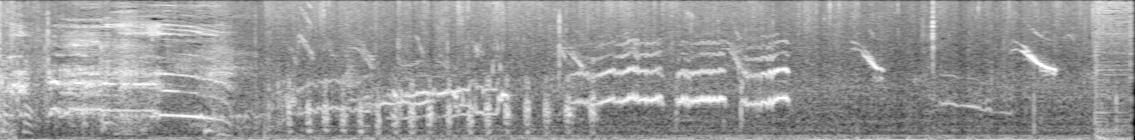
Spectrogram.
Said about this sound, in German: Und ich würde vorschlagen, wir sind ja hier auf dem Pappelhof. Da ist ein Huhn entlaufen und das fangen wir rein.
